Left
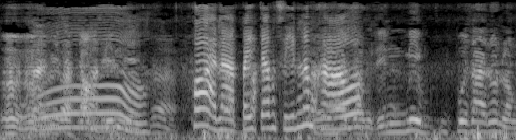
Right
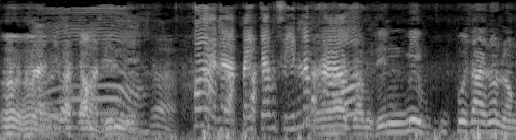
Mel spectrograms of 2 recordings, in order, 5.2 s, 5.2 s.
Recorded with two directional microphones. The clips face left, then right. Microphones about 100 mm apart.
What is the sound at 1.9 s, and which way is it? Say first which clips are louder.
Speech: left 8 dB; 60° left (ahead or behind).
